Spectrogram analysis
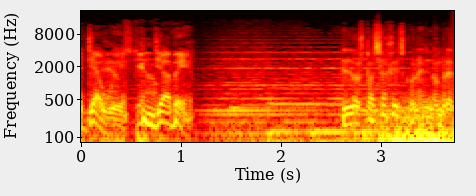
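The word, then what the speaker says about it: Yahvé: nombre más íntimo y personal que normalmente se pronuncia yahwe yah los pasajes con nombre de yavé que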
